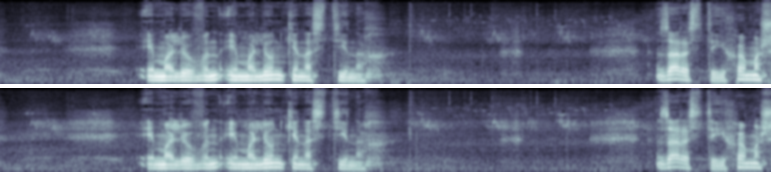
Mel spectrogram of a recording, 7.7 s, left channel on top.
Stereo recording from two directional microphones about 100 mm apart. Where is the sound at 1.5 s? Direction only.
50° left (ahead or behind).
